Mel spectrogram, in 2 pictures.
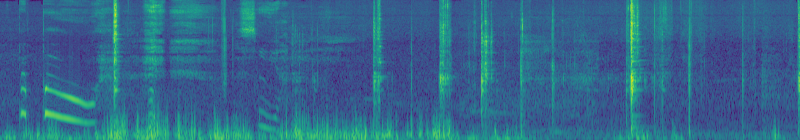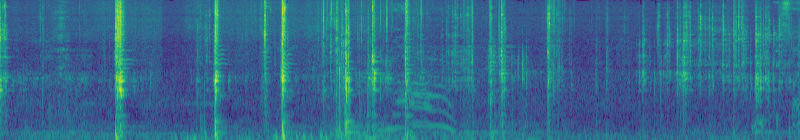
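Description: Close rumble and rustle from the phone being handled for about the first four seconds, then a handful of sharp metallic clicks and clanks from a stunt kick scooter's deck and wheels on tarmac, spaced about a second apart.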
